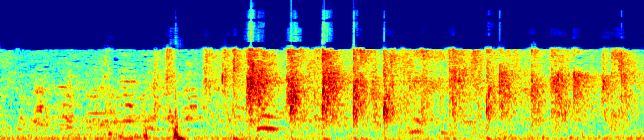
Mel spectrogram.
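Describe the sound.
An audience claps steadily, many hands at once making a dense, crackling patter of sharp slaps that holds at an even loudness throughout, with faint voices mixed underneath.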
